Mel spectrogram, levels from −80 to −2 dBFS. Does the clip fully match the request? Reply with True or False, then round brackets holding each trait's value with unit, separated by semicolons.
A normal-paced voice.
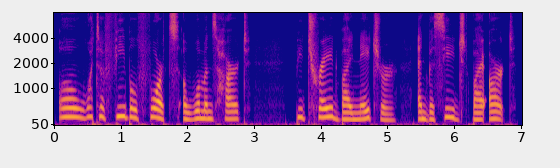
False (130 wpm)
